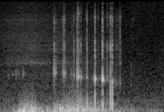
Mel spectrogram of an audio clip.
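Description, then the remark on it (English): Crunchy cereal made of whole grain wheat flour, malted barley flour, salt and dried yeast being chewed right into a microphone: a low mouthy rumble, then a quick burst of about eight crisp, loud crunches before it trails off. No one speaks. “You used to yell at me all the time for eating in the microphone,”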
